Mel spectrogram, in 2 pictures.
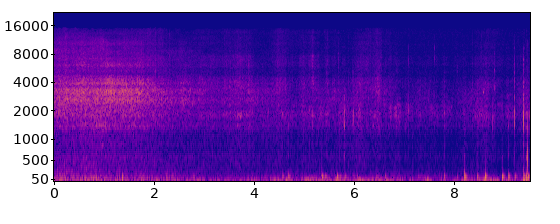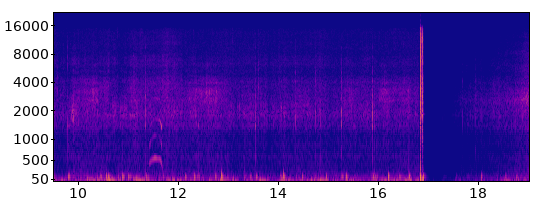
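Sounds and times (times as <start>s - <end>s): skis hissing over snow: 0.0s - 8.8s, 9.8s - 16.8s
low thumps of skis on bumps: 0.0s - 16.9s
wind rushing on microphone: 0.0s - 16.9s.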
